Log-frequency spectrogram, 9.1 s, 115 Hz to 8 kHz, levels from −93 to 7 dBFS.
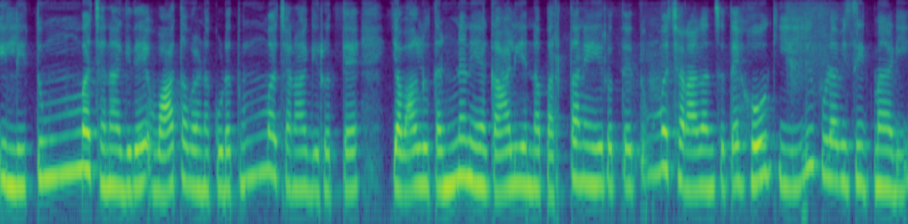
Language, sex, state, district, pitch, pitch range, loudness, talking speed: Kannada, female, Karnataka, Gulbarga, 245 Hz, 230-265 Hz, -17 LUFS, 130 wpm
